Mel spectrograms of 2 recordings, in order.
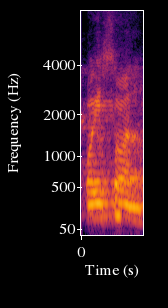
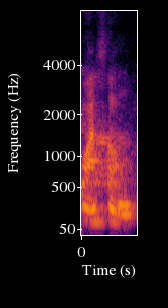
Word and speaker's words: Poisson: Poisson dibacanya Poisson, tulisannya Poisson tapi bacanya Poisson distribution ya.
